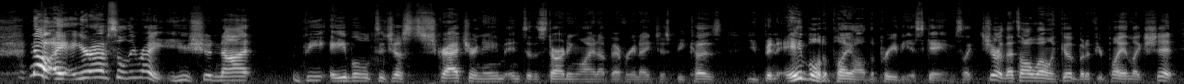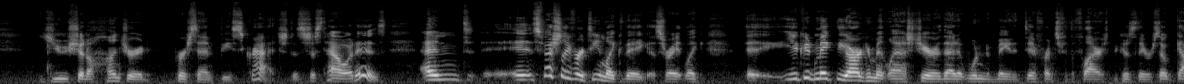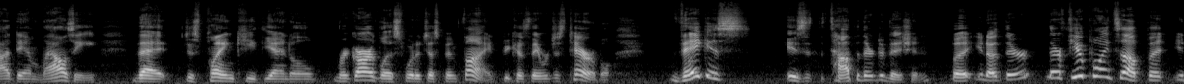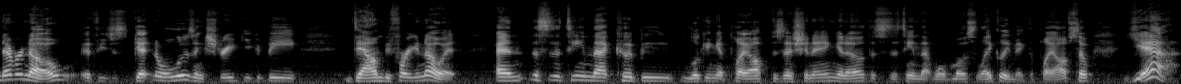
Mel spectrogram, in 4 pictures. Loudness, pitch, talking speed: -23 LUFS, 160 Hz, 210 wpm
